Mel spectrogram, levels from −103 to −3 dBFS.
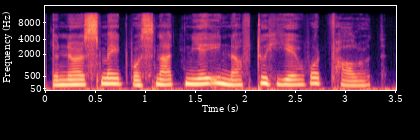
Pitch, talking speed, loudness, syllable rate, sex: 185 Hz, 170 wpm, -15 LUFS, 4.9 syllables/s, female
